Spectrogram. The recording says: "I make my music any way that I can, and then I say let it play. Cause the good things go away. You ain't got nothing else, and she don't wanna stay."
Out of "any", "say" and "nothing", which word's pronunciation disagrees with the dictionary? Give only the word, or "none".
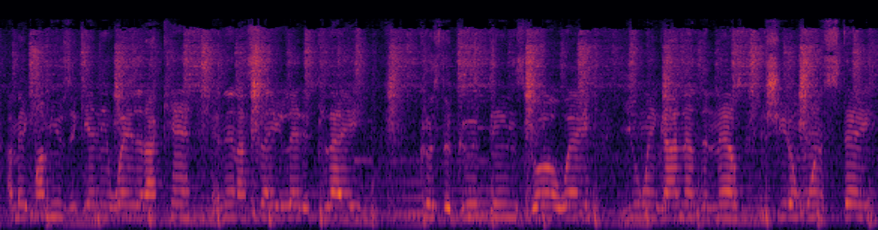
none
